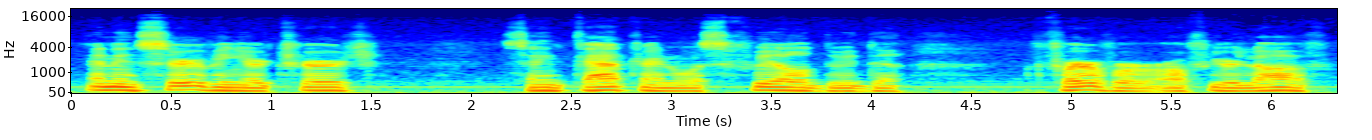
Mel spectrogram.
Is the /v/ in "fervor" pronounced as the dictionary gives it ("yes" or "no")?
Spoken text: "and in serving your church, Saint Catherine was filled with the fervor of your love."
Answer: yes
